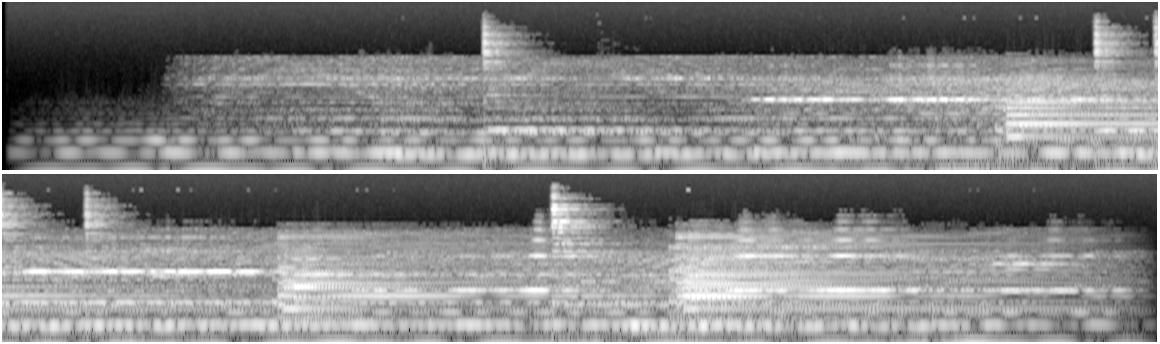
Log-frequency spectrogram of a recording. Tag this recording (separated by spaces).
Homework Record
